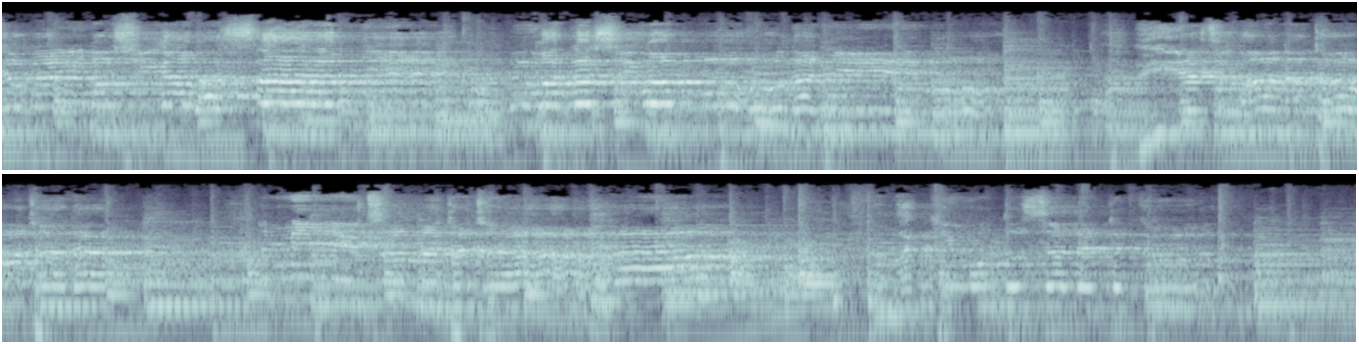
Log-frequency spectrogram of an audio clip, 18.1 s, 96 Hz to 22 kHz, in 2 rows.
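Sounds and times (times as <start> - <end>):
woman singing a slow ballad: 0.0 - 17.8
light percussion: 0.0 - 18.0
piano: 0.0 - 18.0.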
